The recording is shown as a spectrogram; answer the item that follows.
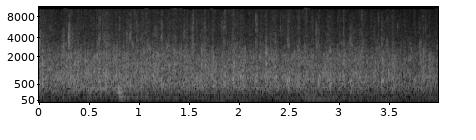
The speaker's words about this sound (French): Applaudissent avec moi le Fils qui est là pour la guérison.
